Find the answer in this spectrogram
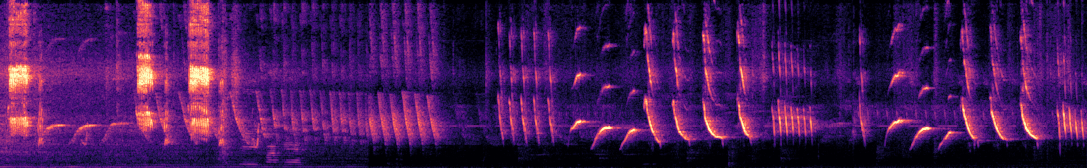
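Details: Long-tailed shrike in full, varied song, used as a lure to prompt other shrikes to sing: sharp downslurred whistles and rapid chattering trills, with a low hum under the first few seconds.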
